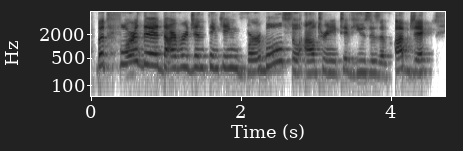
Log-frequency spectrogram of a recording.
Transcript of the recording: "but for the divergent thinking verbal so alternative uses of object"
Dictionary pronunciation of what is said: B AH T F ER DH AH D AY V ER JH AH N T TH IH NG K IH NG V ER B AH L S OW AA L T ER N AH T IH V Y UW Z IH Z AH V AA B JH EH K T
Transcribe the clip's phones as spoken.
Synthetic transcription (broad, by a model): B AH T F ER DH AH D AY V ER JH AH N TH IH NG K IH NG V ER B L S OW AA L T ER N AH T IH V Y UW Z IH Z AH V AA B JH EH K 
